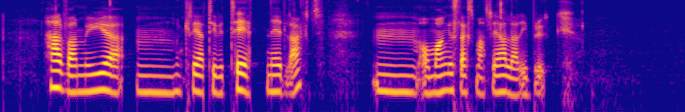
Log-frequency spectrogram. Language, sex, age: Norwegian, female, 30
